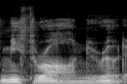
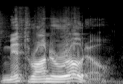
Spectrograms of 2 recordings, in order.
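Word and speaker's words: Mitth'raw'nuruodo: I said Anakin said Mithrandir oh no it's pronounced me thrall nirodh oh yes Mithrandir odo me throne new road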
